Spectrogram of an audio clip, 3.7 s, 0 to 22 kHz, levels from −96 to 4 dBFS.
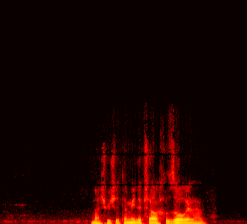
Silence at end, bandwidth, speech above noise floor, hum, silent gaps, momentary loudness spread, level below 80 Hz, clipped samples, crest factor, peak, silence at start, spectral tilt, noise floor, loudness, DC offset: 0.65 s; 8.6 kHz; 47 dB; none; none; 13 LU; -62 dBFS; under 0.1%; 20 dB; -14 dBFS; 1.35 s; -8.5 dB/octave; -77 dBFS; -32 LUFS; under 0.1%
